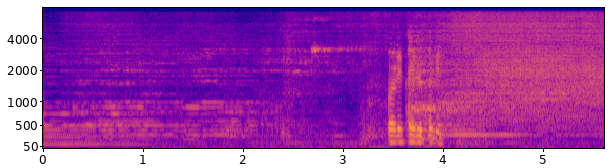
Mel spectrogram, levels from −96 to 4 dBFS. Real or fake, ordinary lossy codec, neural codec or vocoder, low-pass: fake; none; codec, 32 kHz, 1.9 kbps, SNAC; 7.2 kHz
